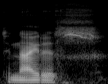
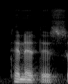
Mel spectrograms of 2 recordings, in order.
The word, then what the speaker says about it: tinnitus: And I do believe now tinnitus or tinnitus, as some people pronounce it, is probably most likely caused by stress, mood disorder, and sleep issues.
